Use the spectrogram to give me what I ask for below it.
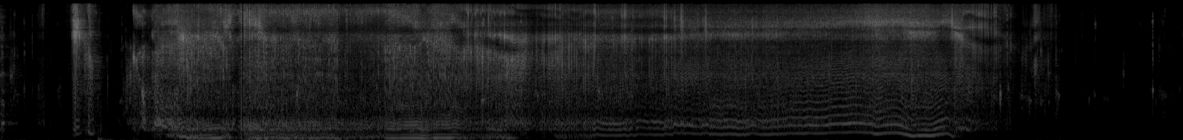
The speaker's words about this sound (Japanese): さ、思いっきり食べてあげるわ。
